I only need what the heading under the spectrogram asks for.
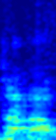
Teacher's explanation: And pita, here we have accent on the last syllable, and in bhrata we have accent in the first syllable, root syllable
